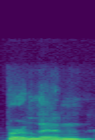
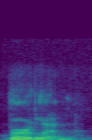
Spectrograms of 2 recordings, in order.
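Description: First: Pronounced like the name of the German city. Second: Pronounced the local New Hampshire town way. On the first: It names the capital of Germany. "as that city in Germany" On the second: It names the small New Hampshire town. "but we pronounced it Berlin"

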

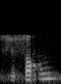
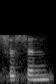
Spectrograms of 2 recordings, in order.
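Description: First: The name is said with a French pronunciation. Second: The name is said with an English pronunciation. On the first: "I like it when they French say it because it's Sisson" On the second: "I call my last name Sisson"

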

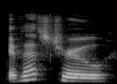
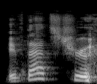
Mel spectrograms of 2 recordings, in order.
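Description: First: It is said in his normal voice. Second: It is said in a put-on child's voice.

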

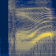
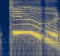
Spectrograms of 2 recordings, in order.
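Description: First: It is said as a questioning rise. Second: It is said as an emphatic exclamation.

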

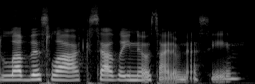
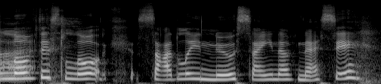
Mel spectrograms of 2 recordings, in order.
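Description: First: It is said in her plain accent. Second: It is said in a put-on Scottish accent.

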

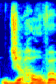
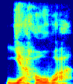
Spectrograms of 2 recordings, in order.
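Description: First: The name begins with a J sound. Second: The name begins with a Y sound. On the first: This is the modern English pronunciation. The speaker calls it wrong. "I think that Jehovah would be pronounced" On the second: This is closer to the older, original pronunciation. The speaker calls it right. "pronounced more like Yehovah"

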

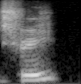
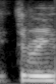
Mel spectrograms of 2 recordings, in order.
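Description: First: The word begins with a plain 't' sound. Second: The word begins with a 'th' sound. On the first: "we say tree" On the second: "we don't say three"

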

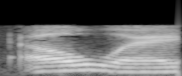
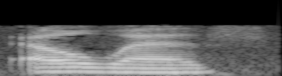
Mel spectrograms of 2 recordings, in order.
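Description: First: The name ends in an 'ay' sound, no 's'. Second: The name ends with an 's' sound. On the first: The speaker calls it wrong. "they all said Elway" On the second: The speaker calls it right. "he's like, it's Elwes"

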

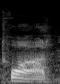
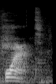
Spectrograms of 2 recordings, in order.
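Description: First: The word ends with a soft d sound. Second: The word ends with a crisp t sound. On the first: This is how Americans say it. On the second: This is how the English say it.

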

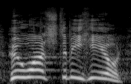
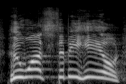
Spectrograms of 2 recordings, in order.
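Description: Both takes have the same delivery.

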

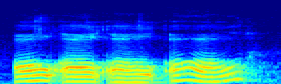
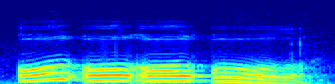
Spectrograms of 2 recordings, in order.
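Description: First: The vowel is a bright, flat a sound. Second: The vowel is a warm, round open o. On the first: The speaker calls it wrong. "Rather than singing the brighter sound of all" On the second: The speaker calls it right. "use this open O, getting a warmer, rounder sound"

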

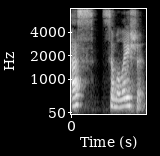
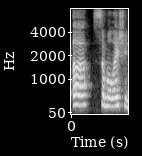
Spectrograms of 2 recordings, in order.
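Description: First: The s sound is doubled and long. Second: The s sound is single and short. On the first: The speaker calls it wrong. "You don't say assimilation" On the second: The speaker calls it right. "you say assimilation"

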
